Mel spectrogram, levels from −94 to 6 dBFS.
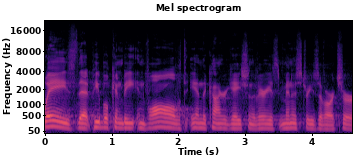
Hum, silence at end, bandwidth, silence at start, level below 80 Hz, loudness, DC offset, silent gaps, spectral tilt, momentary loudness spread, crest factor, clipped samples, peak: none; 0 s; 16.5 kHz; 0 s; -78 dBFS; -37 LUFS; under 0.1%; none; -6 dB/octave; 6 LU; 18 dB; under 0.1%; -18 dBFS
